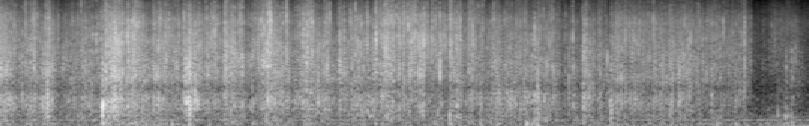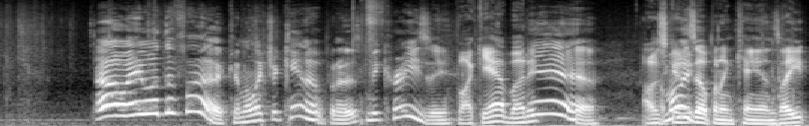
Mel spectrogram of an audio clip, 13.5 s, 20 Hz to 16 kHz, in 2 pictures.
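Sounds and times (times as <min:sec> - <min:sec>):
wrapping paper ripping and crinkling as a gift is torn open: 0:00.0 - 0:07.2
speech: 0:07.6 - 0:13.4.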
